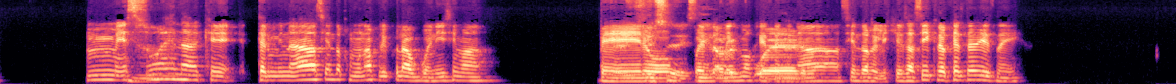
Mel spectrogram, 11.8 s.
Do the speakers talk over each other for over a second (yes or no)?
yes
